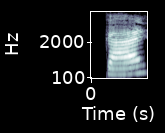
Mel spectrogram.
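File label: "gai", Mandarin Chinese, second tone; pinyin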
